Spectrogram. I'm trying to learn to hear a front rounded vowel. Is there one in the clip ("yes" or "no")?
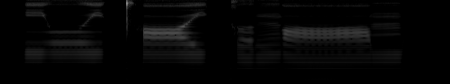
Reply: no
